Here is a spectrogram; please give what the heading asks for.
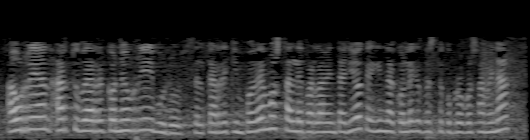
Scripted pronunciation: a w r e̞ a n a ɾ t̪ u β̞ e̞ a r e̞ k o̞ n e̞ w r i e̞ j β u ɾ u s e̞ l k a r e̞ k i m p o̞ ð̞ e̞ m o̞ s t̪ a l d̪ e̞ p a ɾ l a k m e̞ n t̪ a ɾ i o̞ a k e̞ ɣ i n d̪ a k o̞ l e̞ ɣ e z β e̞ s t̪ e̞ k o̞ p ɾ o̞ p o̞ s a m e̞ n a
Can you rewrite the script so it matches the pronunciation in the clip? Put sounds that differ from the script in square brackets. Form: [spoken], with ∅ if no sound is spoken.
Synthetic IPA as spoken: a w r e̞ a n a ɾ t̪ u β̞ e̞ a r e̞ k o̞ n e̞ w r i e̞ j β u ɾ u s e̞ l k a r e̞ k i m p o̞ ð̞ e̞ m o̞ s t̪ a l d̪ e̞ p a ɾ l a [∅] m e̞ n t̪ a ɾ i o̞ a k e̞ ɣ i n d̪ a k o̞ l e̞ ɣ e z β e̞ s t̪ e̞ k o̞ p ɾ o̞ p o̞ s a m e̞ n a

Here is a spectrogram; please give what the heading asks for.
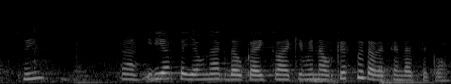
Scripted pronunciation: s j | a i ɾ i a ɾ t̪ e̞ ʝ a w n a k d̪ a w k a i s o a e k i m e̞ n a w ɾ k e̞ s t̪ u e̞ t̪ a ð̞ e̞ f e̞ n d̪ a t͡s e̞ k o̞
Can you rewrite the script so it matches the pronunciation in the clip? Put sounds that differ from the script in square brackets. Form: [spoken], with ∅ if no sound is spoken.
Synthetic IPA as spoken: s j | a i ɾ i a ɾ t̪ e̞ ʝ a w n a k d̪ a w k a i [t͡s] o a e k i m e̞ n a w ɾ k e̞ s t̪ u e̞ t̪ a ð̞ e̞ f e̞ n d̪ a t͡s e̞ k o̞

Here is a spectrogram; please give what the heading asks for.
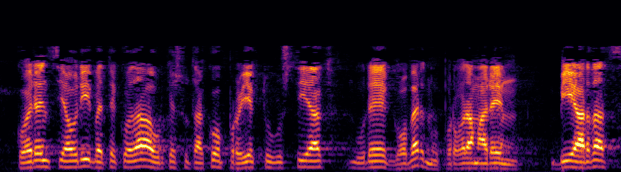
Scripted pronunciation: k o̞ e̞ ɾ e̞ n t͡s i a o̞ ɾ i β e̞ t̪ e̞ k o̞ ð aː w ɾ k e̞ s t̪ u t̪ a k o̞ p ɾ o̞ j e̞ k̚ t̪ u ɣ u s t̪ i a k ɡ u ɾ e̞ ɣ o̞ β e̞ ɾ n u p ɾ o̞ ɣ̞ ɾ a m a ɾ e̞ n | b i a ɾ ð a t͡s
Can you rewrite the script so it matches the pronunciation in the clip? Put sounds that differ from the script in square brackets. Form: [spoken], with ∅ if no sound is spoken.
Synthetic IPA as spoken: k o̞ e̞ ɾ e̞ n t͡s i a o̞ ɾ i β e̞ t̪ e̞ k o̞ ð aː w ɾ k e̞ s t̪ u t̪ a k o̞ p ɾ o̞ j e̞ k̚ t̪ u ɣ u s t̪ i a k ɡ u ɾ e̞ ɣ o̞ β e̞ ɾ n u p ɾ o̞ ɣ̞ ɾ a m a ɾ e̞ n | b i a ɾ ð a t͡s

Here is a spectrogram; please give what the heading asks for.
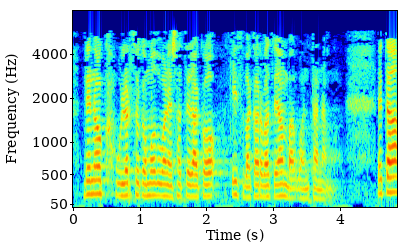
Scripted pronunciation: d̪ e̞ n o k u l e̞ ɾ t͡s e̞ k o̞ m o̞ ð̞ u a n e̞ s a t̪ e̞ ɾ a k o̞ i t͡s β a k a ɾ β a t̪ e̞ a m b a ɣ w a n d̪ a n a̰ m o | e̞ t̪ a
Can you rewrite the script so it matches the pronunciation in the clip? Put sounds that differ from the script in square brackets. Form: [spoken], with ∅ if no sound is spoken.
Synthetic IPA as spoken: d̪ e̞ n o k u l e̞ ɾ t͡s e̞ k o̞ m o̞ ð̞ u a n e̞ s a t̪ e̞ ɾ a k o̞ i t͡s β a k a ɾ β a t̪ e̞ a m b a ɣ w a n [t̪] a n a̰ m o | e̞ t̪ a

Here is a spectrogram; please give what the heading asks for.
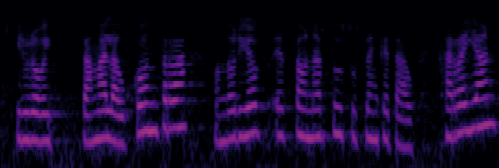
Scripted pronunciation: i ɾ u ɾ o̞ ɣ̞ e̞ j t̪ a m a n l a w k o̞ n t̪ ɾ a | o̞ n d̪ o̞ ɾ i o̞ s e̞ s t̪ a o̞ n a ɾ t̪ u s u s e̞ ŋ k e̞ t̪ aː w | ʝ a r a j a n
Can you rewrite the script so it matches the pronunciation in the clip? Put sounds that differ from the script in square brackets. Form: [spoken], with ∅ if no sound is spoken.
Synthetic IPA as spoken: i ɾ u ɾ o̞ ɣ̞ e̞ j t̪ a m a [∅] l a w k o̞ n t̪ ɾ a | o̞ n d̪ o̞ ɾ i o̞ s e̞ s t̪ a o̞ n a ɾ t̪ u s u s e̞ ŋ k e̞ t̪ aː w | ʝ a r a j a n

